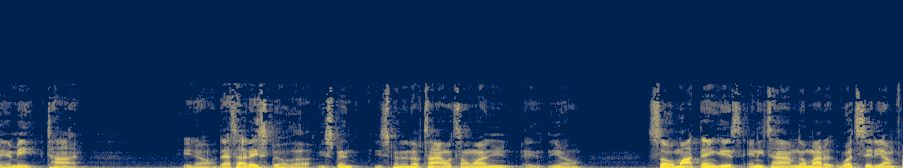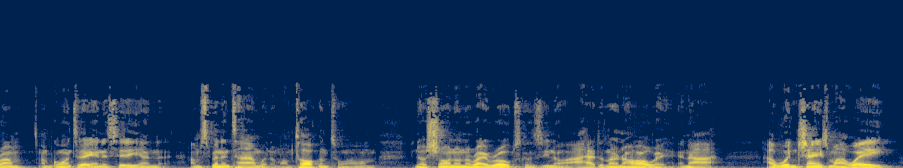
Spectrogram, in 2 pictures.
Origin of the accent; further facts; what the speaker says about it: Chicago, Illinois, United States; moved away; I'm from the dirt of Chicago.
